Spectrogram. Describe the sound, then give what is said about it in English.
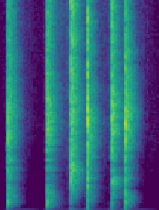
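A brief applause sound effect played from a button: about seven sharp, crisp hand claps in an uneven rhythm, loud and bright, with no voices over them. “Where's the applause button?”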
